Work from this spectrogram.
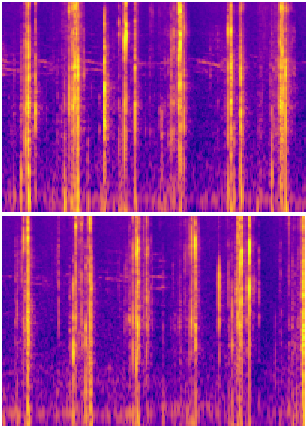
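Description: Long red nails tap a closed, hollow plastic DVD case with a printed sleeve, held in both hands. The result is an irregular series of about twenty sharp, dry, bright clicks with a crinkly edge and no ring, over a faint low hum.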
